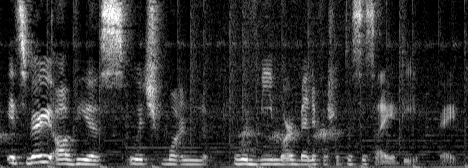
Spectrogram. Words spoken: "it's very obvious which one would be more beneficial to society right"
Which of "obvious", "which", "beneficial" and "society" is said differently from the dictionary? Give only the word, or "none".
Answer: none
